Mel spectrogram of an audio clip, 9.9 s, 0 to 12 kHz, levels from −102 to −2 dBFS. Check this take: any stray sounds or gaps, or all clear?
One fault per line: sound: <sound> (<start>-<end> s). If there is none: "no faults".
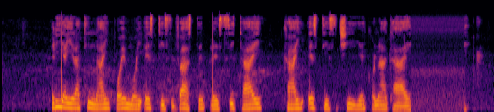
no faults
